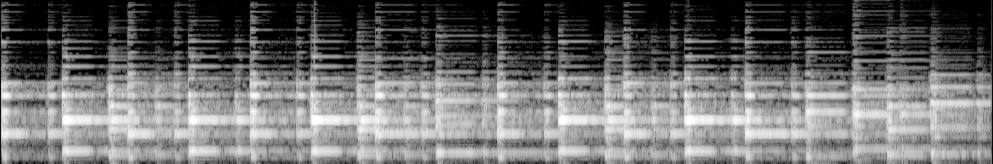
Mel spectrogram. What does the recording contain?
Moving Light
This is the sound of light trying to find it's emotions finding it's self of what it really is,like why am i blue or why am i red or orange.
light, piano, synth, synthesise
